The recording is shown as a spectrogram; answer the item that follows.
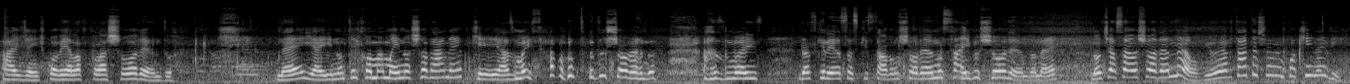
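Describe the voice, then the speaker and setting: Brief: woman, vlogging mother, slightly high voice, chatty and emotional, phone audio with clear background noise. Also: expressive, a little fast. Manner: chatty, emotional, often asks for agreement. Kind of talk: casual vlog chat to viewers. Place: home, then walking outdoors on a street.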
